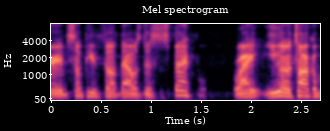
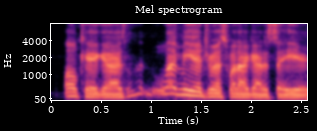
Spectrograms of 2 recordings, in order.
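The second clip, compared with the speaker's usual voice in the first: mock scared, careful diplomatic tone. Retelling a man addressing listeners on his radio show the next day, imitating a scared, diplomatic tone. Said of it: "trying to be diplomatic because he got scared".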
